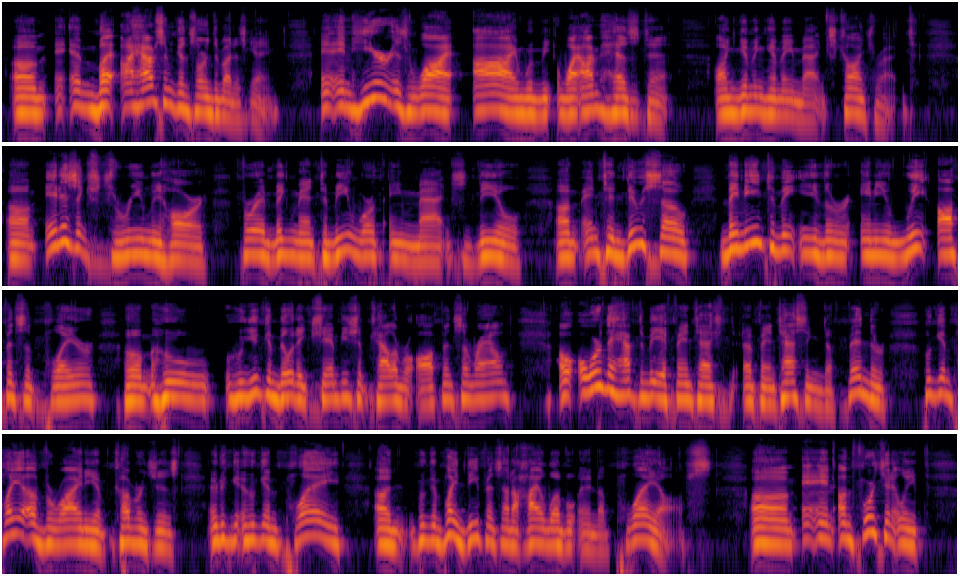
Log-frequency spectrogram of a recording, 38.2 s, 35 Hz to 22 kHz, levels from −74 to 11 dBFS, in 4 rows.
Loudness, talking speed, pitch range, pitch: -22 LUFS, 170 wpm, 135-165 Hz, 145 Hz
